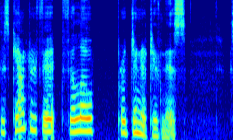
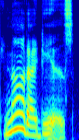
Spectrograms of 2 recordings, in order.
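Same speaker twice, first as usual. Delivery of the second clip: plain reading voice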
